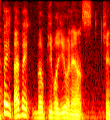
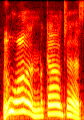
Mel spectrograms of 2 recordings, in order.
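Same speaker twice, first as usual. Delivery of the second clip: high, loud, drawn-out mock demand; stretched-out mock impatient yell; impatient listeners; 11 semitones higher, 6 dB louder, much slower than usual. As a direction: imitate listeners pestering for the result, slow and high. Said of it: "some people have been like".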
